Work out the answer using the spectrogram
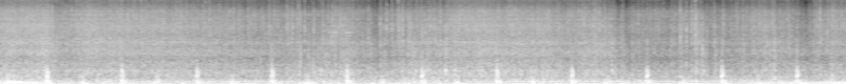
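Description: Heavy rain drumming on a car's roof and windscreen while driving, heard inside the cabin, over a steady low rumble of the engine and road. Scattered sharp drop impacts stand out about once a second.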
